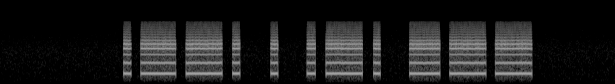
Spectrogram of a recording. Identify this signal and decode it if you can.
Morse code, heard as a buzzer, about 14 wpm. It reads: PERO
